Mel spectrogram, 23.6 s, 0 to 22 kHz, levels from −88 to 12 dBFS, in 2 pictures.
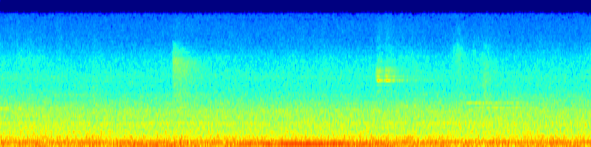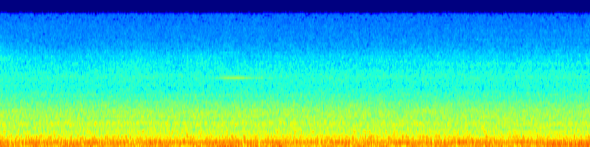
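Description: Listening through, nothing stood out as a technical fault at any point.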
